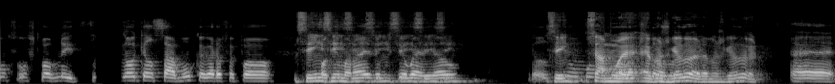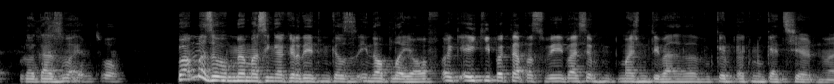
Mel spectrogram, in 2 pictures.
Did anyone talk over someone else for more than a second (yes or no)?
yes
